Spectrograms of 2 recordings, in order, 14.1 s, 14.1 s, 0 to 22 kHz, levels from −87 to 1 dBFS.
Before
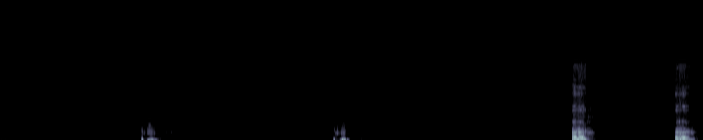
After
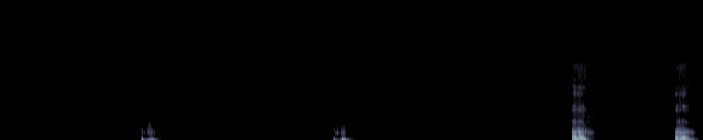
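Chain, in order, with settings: mains-hum notches 50/100/150 Hz
level −2 dB

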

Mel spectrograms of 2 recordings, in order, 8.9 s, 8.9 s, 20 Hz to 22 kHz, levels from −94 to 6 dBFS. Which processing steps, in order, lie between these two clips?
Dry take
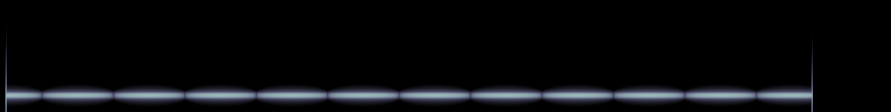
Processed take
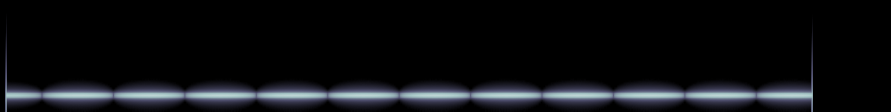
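automatic gain control gain up to 4 dB
level +6.5 dB

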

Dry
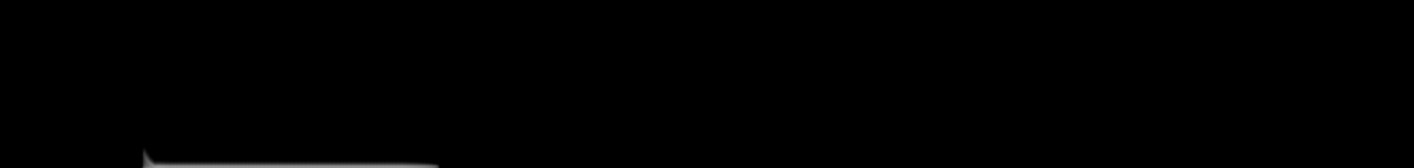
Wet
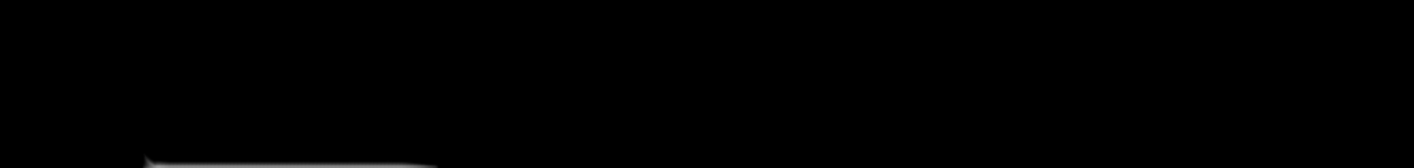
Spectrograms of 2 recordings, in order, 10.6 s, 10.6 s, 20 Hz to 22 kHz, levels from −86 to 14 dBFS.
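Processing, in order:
expander for the loud parts 2.5 to 1, over −41 dBFS

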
